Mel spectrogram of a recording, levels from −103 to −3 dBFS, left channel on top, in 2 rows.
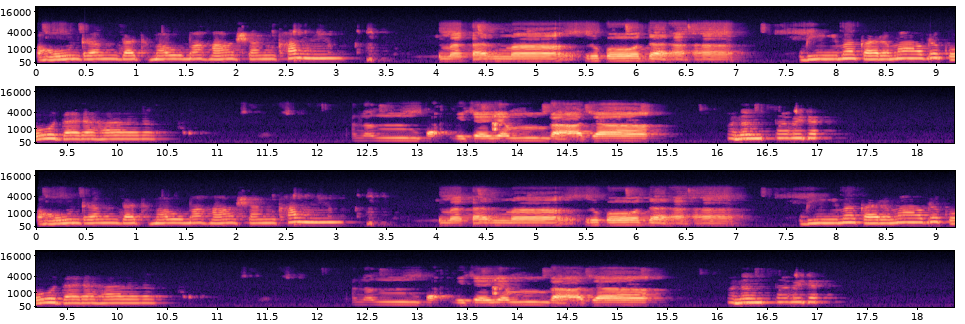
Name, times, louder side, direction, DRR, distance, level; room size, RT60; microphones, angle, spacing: voice 1, 0.0-3.1 7.6-10.4, left 2 dB, 85° left, 1.3 m, -24 dB
voice 2, 4.0-7.0 7.6-7.8 12.4-15.3, left 2 dB, 45° left, 1.5 m, -22 dB
voice 3, 16.1-17.0, left 2 dB, 65° left, 1.0 m, -25 dB
25.5 x 11.5 x 4.6 m
head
